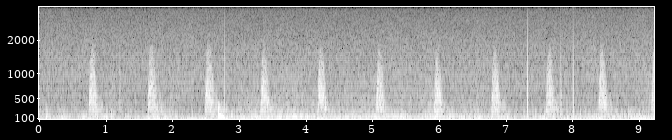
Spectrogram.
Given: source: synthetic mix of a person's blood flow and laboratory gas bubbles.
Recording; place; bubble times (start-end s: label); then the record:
Doppler ultrasound of blood flow; subclavian vein
no bubbles
From the record:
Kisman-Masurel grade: 000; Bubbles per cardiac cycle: 0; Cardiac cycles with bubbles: 0%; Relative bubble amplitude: no bubbles discernible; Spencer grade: 0 (complete lack of bubble signals)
